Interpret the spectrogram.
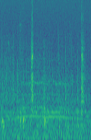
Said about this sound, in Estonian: vihm rabistas ühtlaselt vastu kõrtsi vitraažakneid ja nüüd kostis aeg-ajalt ka kauged kõuekõminad.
